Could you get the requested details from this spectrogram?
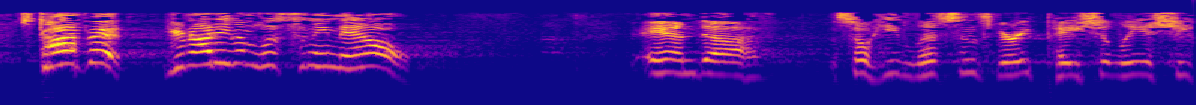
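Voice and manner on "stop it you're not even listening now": high, loud, furious cut-off; exasperated shout. Retold or imitated. Wife cutting off husband mid-sentence, furious shout. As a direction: shout him down, much louder.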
